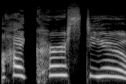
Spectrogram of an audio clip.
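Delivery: very high, weepy crying voice. Retelling a book scene where a character confesses a curse: imitating someone crying. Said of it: "she's, like, crying and she's like".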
